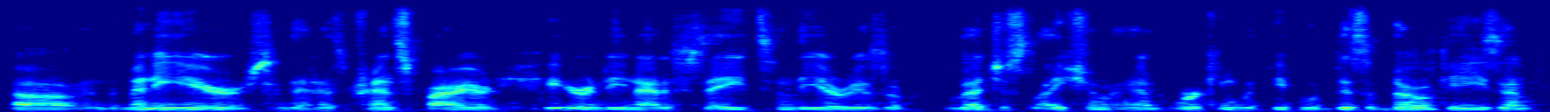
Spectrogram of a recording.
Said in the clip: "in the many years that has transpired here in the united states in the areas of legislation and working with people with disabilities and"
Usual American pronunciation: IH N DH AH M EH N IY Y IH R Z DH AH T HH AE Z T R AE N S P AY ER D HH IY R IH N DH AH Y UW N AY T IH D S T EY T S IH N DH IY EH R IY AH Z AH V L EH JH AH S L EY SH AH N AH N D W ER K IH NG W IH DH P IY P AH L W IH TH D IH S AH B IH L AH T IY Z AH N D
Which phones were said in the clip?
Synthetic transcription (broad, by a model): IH N DH AH M EH N IY Y IH R Z DH AH T HH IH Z T R AE N S P AY ER D HH IY R IH N DH AH Y UW N AY T IH D S T EY T S IH N DH IY EH R IY AH Z AH V L EH JH AH S L EY SH AH N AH N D W ER K IH NG W IH DH P IY P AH L D IH S AH B IH L AH T IY Z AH N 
